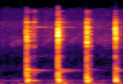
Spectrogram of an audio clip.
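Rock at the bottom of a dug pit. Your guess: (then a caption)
Solid. Four sharp, clinking, hammer-like strikes land on the white layer at the bottom of a pit dug while treasure hunting. Each hit is short, with little ring and a faint steady tone carrying between strikes. The hard sound shows this is solid bedrock, not soft dug earth.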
